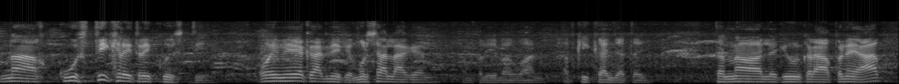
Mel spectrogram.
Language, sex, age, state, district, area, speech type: Maithili, male, 45-60, Bihar, Sitamarhi, rural, spontaneous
